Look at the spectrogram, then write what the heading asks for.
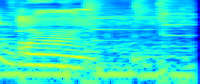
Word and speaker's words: drone: तो D से क्या बना, डे, R से क्या बना, रे, O से बना ओ, N से बना ने, और बाद में E है तो E की स्पेलिंग नहीं, मतलब पढ़ेंगे नहीं, लिख लेंगे। तो क्या बन गया, ड्रोन।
